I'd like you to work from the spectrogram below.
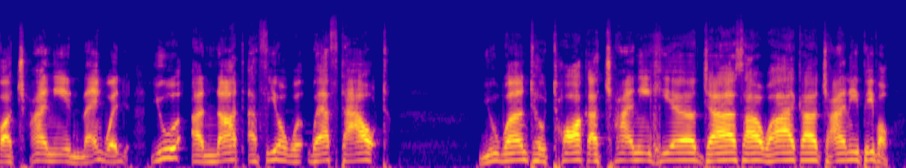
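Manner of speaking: lightly put-on broken-English Chinese accent, clipped grammar; a silly character bragging about speaking Chinese; mock Chinese accent.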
